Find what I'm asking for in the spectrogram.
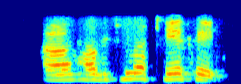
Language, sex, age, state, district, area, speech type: Kashmiri, male, 60+, Jammu and Kashmir, Ganderbal, rural, conversation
